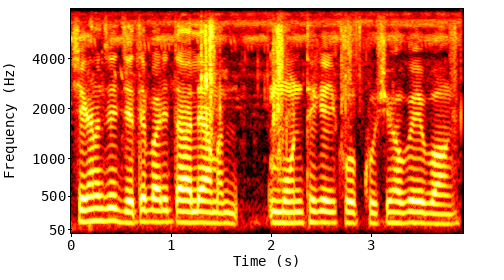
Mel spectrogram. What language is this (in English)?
Bangla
